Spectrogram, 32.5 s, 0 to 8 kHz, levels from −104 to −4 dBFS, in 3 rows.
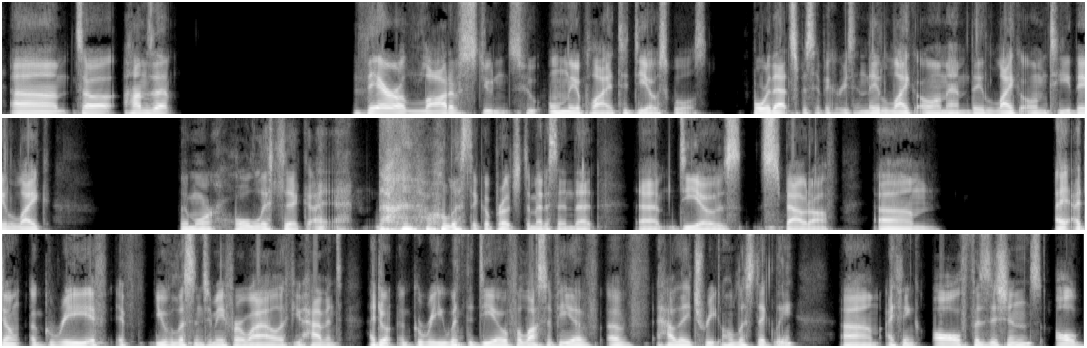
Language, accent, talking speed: English, American, 140 wpm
